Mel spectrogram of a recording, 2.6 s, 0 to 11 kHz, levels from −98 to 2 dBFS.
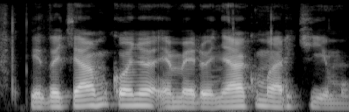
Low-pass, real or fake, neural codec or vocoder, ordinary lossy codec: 9.9 kHz; fake; vocoder, 44.1 kHz, 128 mel bands, Pupu-Vocoder; none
